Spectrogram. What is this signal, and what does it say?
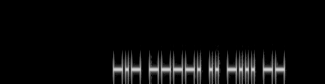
Morse code, heard as a keyed tone, about 40 wpm, 700 Hz. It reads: K9IBM
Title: Call Signs Repeated 2x - 40wpm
